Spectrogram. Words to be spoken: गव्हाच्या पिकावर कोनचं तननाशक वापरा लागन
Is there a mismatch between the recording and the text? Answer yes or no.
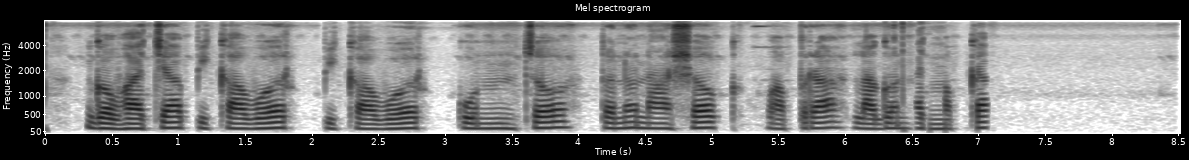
yes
